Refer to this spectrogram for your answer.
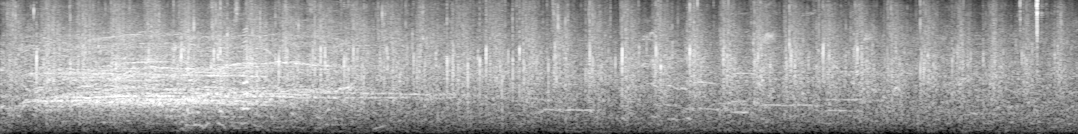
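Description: Loud, festive applause from a crowd at a holiday celebration, a dense roar of clapping that gradually thins into more distinct individual claps toward the end, with some cheering voices mixed in early on.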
